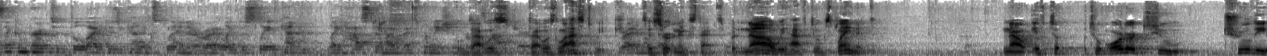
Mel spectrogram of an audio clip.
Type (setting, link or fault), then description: setting, live audience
